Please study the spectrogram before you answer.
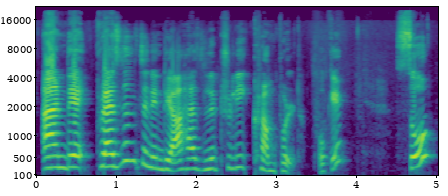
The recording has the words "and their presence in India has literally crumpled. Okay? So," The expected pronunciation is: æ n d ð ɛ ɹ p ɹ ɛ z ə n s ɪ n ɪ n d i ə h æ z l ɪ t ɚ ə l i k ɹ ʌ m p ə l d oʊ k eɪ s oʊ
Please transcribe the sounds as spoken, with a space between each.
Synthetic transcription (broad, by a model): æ n d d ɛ p ɹ ɛ z ə n s ɪ n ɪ n d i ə h æ z l ɪ t ɚ ə l i k ɹ ʌ m p ə l d oʊ k eɪ s oʊ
